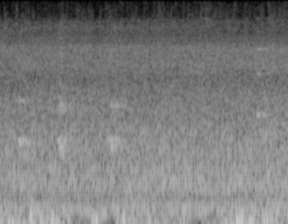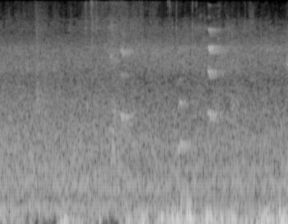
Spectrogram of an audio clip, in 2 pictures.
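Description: A parrot's beak pecks and taps against a bowl.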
